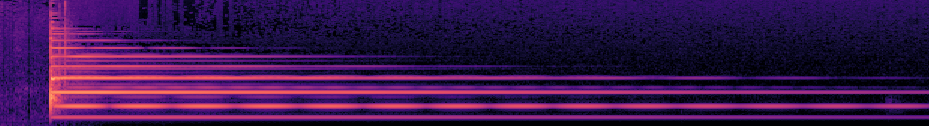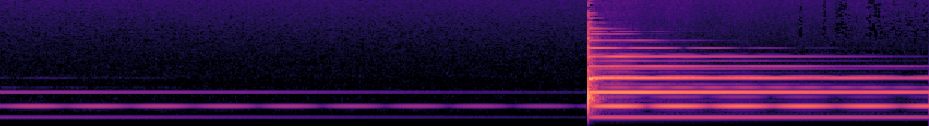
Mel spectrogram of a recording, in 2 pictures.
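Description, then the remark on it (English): A sacred meditation bell is invited three times at the start of a meditation; its rich shimmering tone slowly pulses as it fades over about fifteen seconds before a second strike rings out again, with no voices. “We start by inviting the sacred bell three times.”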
